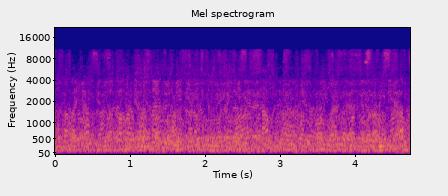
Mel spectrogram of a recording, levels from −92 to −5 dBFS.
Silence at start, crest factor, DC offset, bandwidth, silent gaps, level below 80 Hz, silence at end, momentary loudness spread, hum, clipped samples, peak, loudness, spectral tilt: 0 s; 14 dB; under 0.1%; 11.5 kHz; none; -68 dBFS; 0 s; 3 LU; none; under 0.1%; -22 dBFS; -38 LUFS; -5.5 dB/octave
